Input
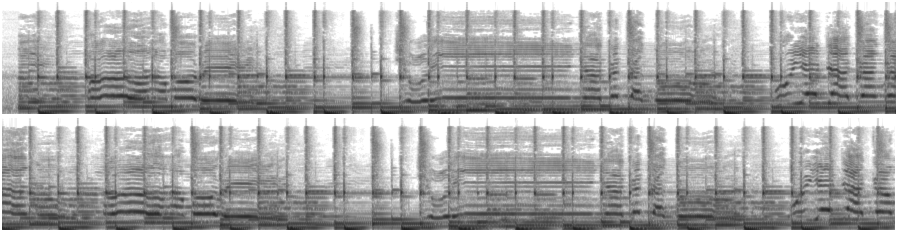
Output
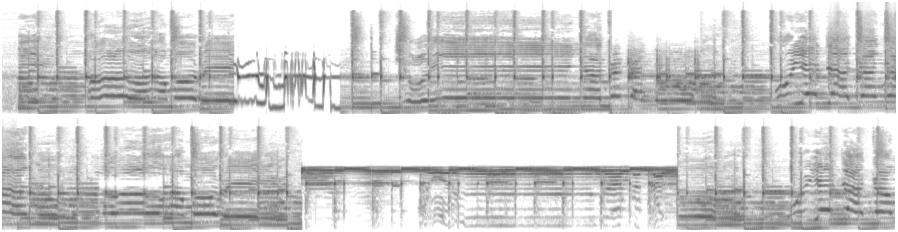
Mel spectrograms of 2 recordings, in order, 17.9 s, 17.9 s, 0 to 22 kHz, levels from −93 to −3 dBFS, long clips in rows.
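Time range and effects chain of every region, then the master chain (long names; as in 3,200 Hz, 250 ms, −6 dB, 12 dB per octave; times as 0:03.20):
0:02.31–0:03.38: three sine waves on the formant tracks + comb filter 0.9 ms, depth 75%
0:06.09–0:06.98: low-pass filter 2,600 Hz 24 dB per octave + spectral tilt +2.5 dB per octave + double-tracking delay 25 ms −4.5 dB
0:08.09–0:09.09: high-pass filter 260 Hz + hard clipping −21 dBFS
0:09.90–0:10.55: Butterworth band-reject 2,000 Hz, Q 1.4 + parametric band 440 Hz −5 dB 0.23 octaves + phases set to zero 122 Hz
0:11.93–0:15.69: voice inversion scrambler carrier 3,400 Hz + envelope flattener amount 100%
0:16.42–0:17.22: low-shelf EQ 130 Hz +9.5 dB + downward compressor 5 to 1, threshold −16 dBFS
whole clip: high-pass filter 1,100 Hz 6 dB per octave; dynamic equaliser 5,800 Hz, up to +6 dB, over −53 dBFS, Q 4.5; downward compressor, threshold −30 dBFS; level −5.5 dB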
